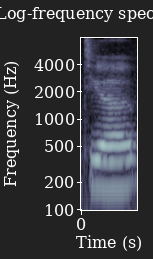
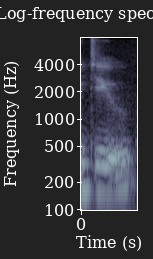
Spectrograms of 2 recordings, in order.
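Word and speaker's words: Dieux: that said that like the friendch pronunciation is like du but they just say do because it's an American brand I have the air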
